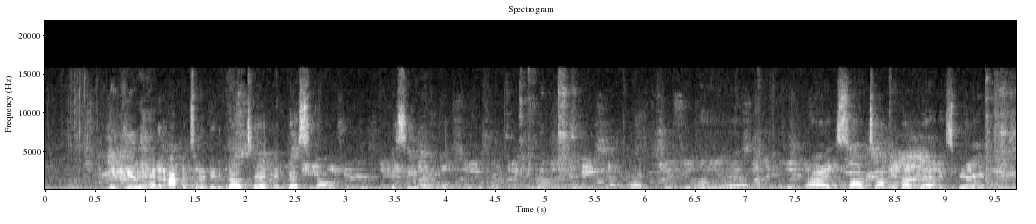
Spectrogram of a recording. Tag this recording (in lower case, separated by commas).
speech, woman speaking, kid speaking, conversation, man speaking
